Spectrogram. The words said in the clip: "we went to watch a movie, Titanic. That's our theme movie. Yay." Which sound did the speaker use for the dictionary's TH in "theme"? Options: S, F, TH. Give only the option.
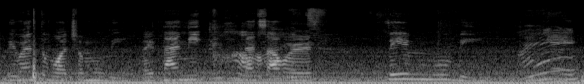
F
